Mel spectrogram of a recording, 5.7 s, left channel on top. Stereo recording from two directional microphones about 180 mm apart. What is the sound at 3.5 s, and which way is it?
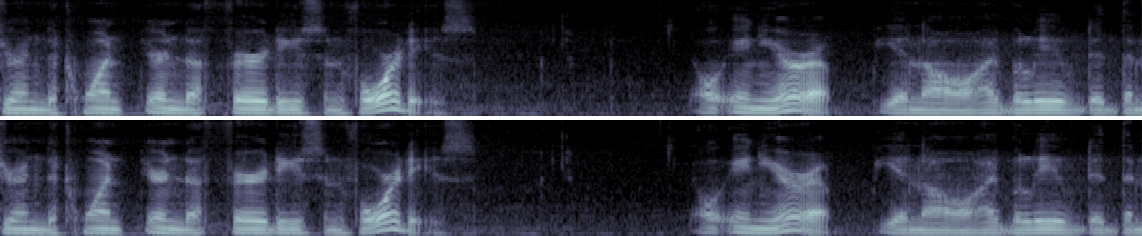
Speech, 10° right (ahead or behind).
